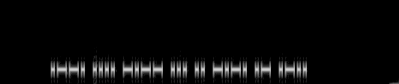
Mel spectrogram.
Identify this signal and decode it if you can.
Morse code, heard as a keyed tone, about 40 wpm, 700 Hz. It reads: PHYSICAL
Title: Sentences from Top 1400 Words - New Word Drill Alt - 40wpm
